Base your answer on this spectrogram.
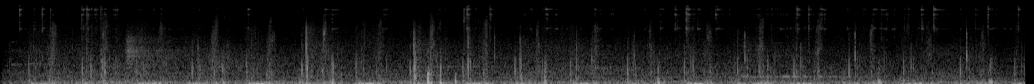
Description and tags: steps in Tanger building
Sound produced by some steps in the hall of Tallers building of campus UPF (Barcelona).
Someone down stairs with a bag in a closed space. You can perceive the sound from zipper better than steps.
campus-upf, steps, UPF-CS12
